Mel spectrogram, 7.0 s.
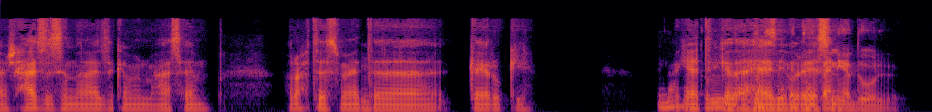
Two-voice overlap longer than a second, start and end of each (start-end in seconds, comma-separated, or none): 5.1-6.4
